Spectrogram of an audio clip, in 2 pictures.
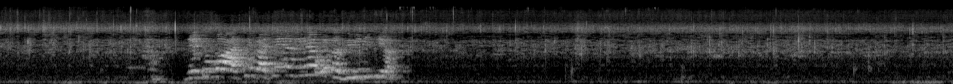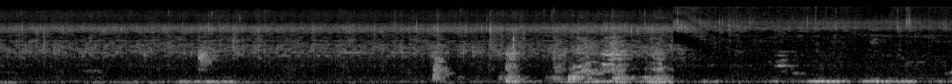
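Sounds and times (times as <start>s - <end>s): okra sizzling in oil: 0.0s - 19.0s.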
